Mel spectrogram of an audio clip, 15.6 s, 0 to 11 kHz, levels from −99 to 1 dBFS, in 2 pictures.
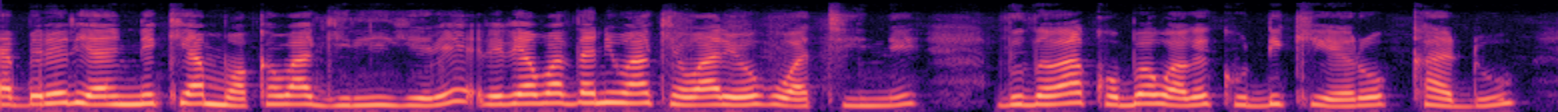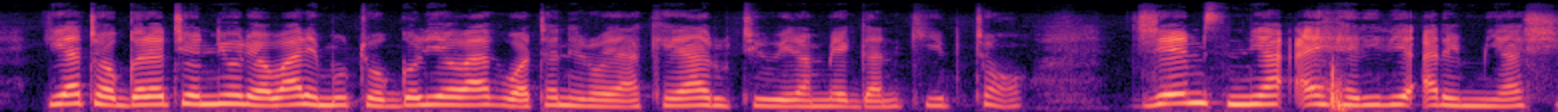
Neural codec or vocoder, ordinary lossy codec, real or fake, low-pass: none; none; real; 9.9 kHz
